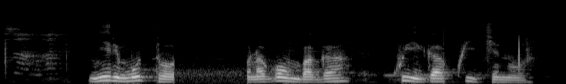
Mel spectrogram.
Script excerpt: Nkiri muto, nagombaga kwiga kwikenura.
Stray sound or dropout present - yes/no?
no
